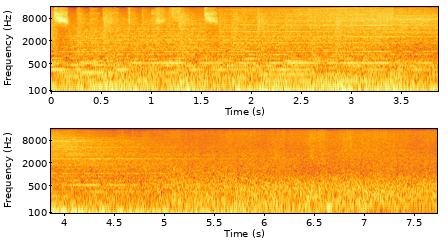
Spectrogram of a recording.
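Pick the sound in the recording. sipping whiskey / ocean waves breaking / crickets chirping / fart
ocean waves breaking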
